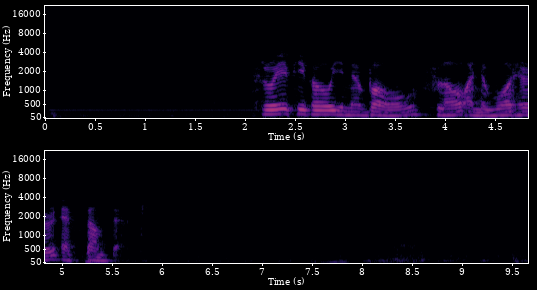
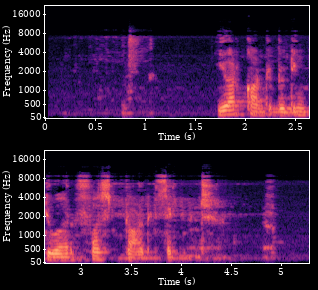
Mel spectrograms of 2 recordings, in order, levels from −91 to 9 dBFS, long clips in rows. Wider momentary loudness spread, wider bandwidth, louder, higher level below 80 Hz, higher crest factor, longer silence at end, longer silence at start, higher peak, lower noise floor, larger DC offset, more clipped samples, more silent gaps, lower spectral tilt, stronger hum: second, 12 LU vs 17 LU; second, 6 kHz vs 9.6 kHz; second, -53 LUFS vs -16 LUFS; second, -86 dBFS vs -62 dBFS; about the same, 20 dB vs 18 dB; first, 4.1 s vs 0.35 s; first, 2.1 s vs 0.75 s; second, -36 dBFS vs 0 dBFS; first, under -90 dBFS vs -56 dBFS; neither; neither; neither; first, -7.5 dB/octave vs -3 dB/octave; neither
